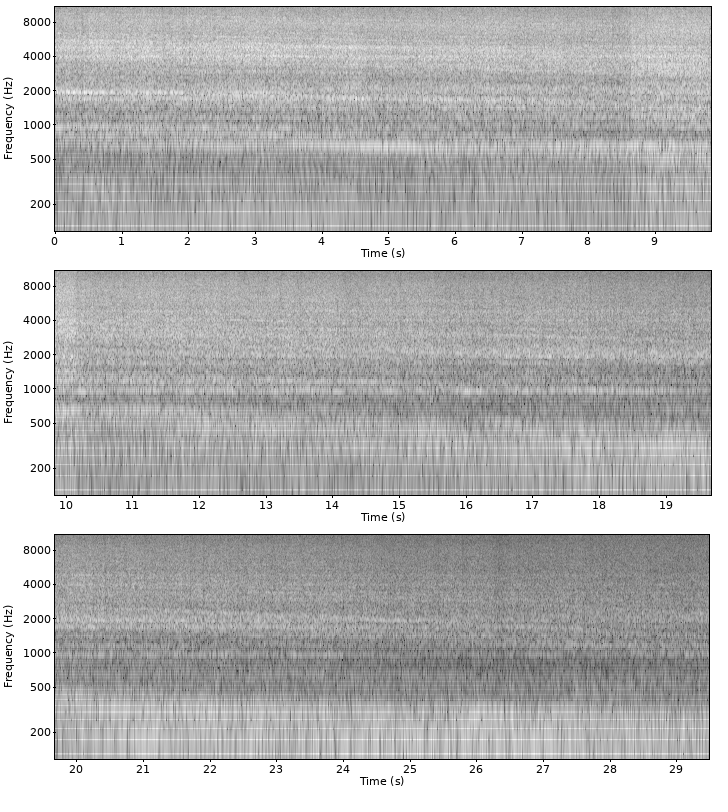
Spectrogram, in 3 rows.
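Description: Renault 1.5 dCi four-cylinder diesel and the chassis dyno rollers running, the pitch falling slowly and steadily over the second half as engine and rollers wind down after a pull. The sound gets louder and hissier about nine seconds in.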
